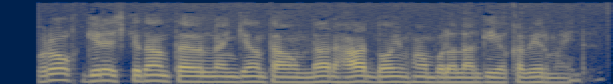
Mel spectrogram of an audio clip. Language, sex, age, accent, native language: Uzbek, male, under 19, Namangan, Uzbek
